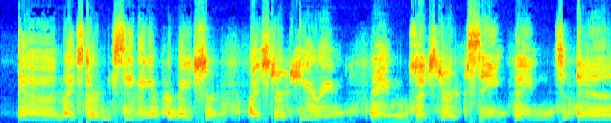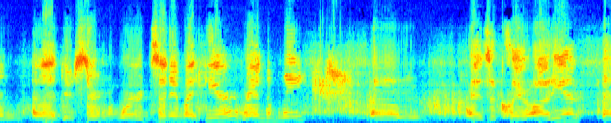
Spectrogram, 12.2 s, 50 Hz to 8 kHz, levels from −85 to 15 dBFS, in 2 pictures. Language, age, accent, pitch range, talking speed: English, 30-49, American, 165-195 Hz, 130 wpm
